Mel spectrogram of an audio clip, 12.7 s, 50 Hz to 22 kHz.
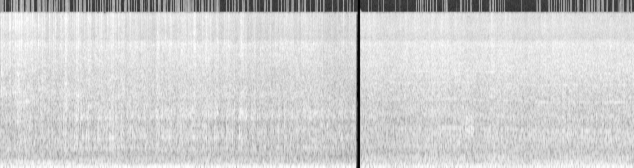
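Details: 1976 Tatra 813 V12 diesel truck, first start after about 20 years sitting, head removed and cylinders and pistons cleaned, damaged parts replaced: deep steady even rumble, no knocks or misses, normal idle.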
